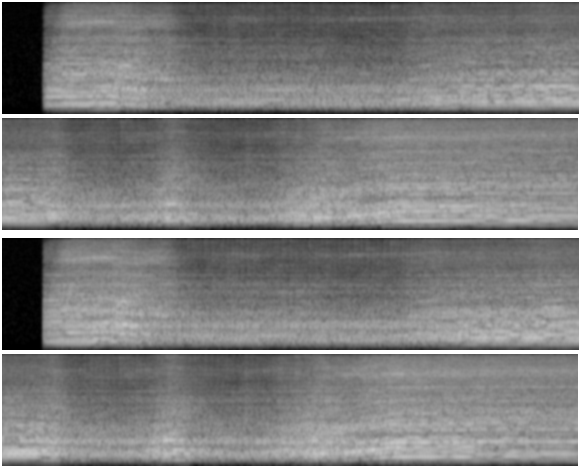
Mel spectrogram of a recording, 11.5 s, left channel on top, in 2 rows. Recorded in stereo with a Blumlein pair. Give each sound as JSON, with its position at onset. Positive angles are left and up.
{"t": 0.4, "sound": "a drill", "azimuth_deg": -60, "distance_m": 5.0}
